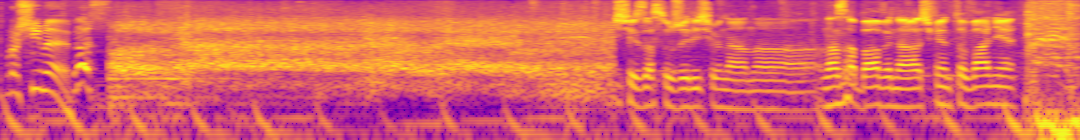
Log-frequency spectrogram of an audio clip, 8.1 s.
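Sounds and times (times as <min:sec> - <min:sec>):
speech: 0:00.0 - 0:01.9, 0:04.6 - 0:08.0
Polish football fans roaring and chanting: 0:00.8 - 0:04.8.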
